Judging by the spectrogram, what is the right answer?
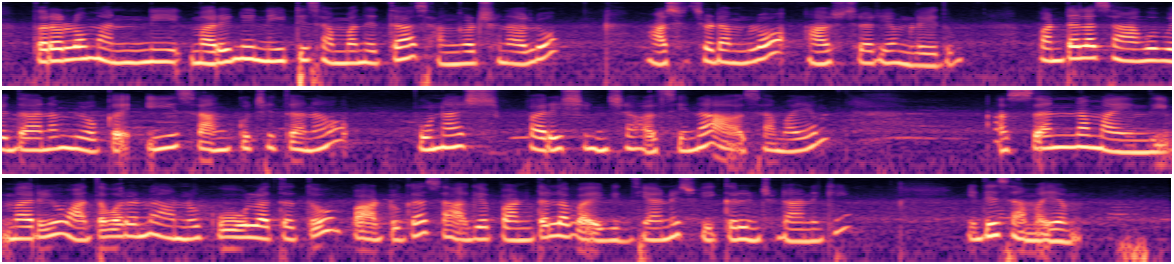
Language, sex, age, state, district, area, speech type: Telugu, female, 18-30, Telangana, Mahbubnagar, urban, spontaneous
